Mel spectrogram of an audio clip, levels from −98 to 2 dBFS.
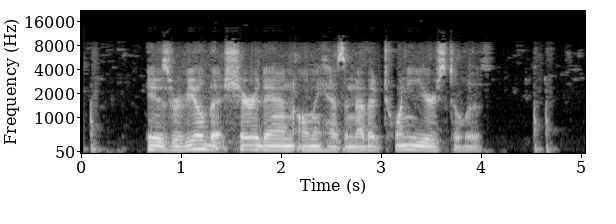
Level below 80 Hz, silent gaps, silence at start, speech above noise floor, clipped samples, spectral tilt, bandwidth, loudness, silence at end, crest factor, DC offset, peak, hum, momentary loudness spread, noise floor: -52 dBFS; none; 0.1 s; 34 dB; under 0.1%; -4 dB/octave; 9.4 kHz; -15 LUFS; 0.35 s; 16 dB; under 0.1%; 0 dBFS; none; 23 LU; -49 dBFS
